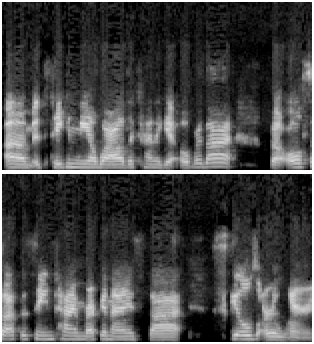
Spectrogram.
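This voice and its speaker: With an unremarkable speaking voice, a woman talks at a fairly quick pace in a fairly high pitch, her intonation fairly even. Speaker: recent graduate and executive assistant. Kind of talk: panel discussion. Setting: video call.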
